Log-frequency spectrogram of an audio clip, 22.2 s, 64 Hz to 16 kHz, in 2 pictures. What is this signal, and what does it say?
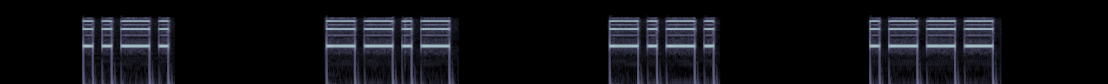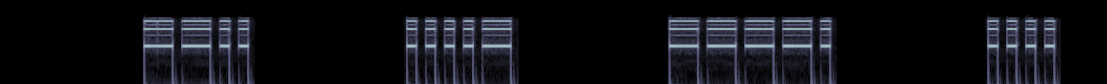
Morse code, heard as a keyed tone, about 13 wpm, 780 Hz. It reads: F Q C J Z 4 9 H
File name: Code Quick / AudioDownld2 / Seg104-Day12-FiinalExam 1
